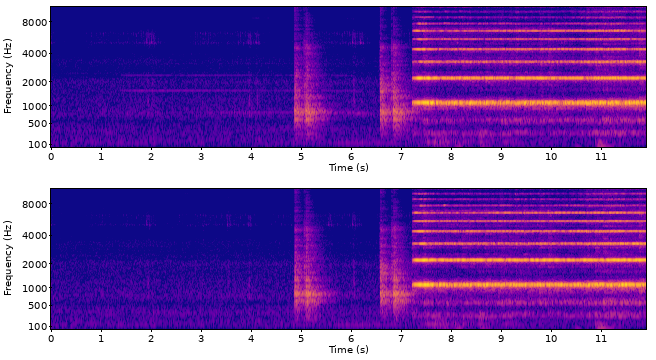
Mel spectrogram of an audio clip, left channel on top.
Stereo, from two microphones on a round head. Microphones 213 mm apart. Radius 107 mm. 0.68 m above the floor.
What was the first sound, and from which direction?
An alarm clock, 10° left (ahead or behind).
